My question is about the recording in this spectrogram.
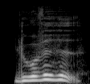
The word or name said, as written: lurvethed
